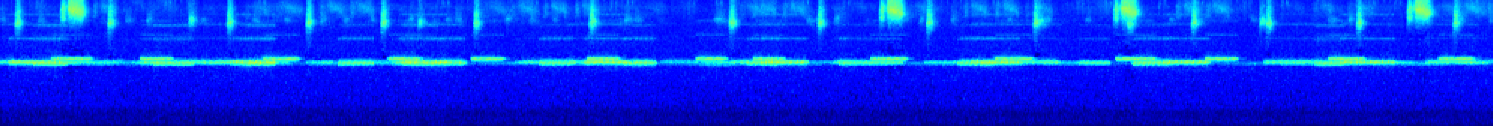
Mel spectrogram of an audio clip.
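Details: On a warm summer night in Bulgaria, crickets chirp in the grass; a dense, shrill trill rises and breaks in short overlapping phrases, several insects alternating, with sparse bright clicks on top, recorded in surround sound.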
